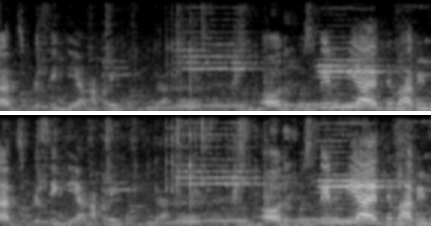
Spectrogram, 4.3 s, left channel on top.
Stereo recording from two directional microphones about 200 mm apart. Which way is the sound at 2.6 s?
Centre (ahead or behind).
